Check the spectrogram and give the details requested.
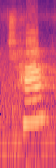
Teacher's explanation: छा तालव्य, स्पर्श संघर्षी है, महाप्राण है, आघोष है।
